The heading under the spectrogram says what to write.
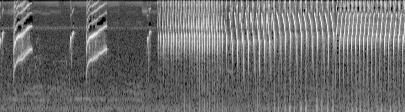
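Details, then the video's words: Canary song used to prompt young or silent canaries: a few separate rising chirps, then a long continuous rolled trill of fast repeated notes that changes tone midway. "Masteran Suara Burung Kenari Gacor Panjang cuit cuit Ngerol untuk Pancingan Kenari!"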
